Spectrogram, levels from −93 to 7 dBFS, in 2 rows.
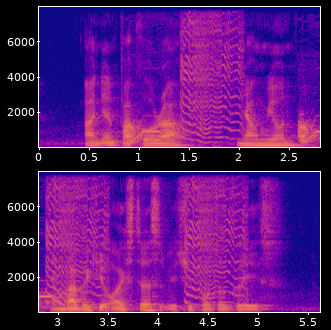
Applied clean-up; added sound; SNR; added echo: none; Printer / Engine + Cupboard open or close; 4 dB; none.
